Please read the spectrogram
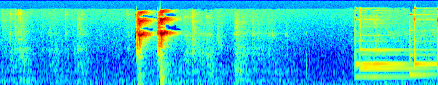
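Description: Two short, sharp, high-pitched chirps from a blue masked lovebird, about a quarter second apart. Light mallet-percussion background music begins near the end.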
